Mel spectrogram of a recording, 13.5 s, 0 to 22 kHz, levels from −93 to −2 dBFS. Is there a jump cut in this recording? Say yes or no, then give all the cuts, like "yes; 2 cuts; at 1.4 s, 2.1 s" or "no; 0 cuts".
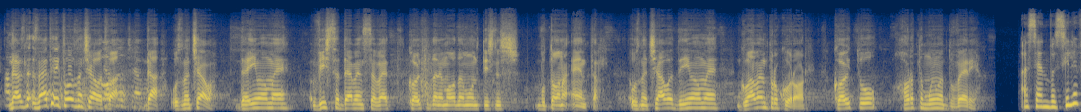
no; 0 cuts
